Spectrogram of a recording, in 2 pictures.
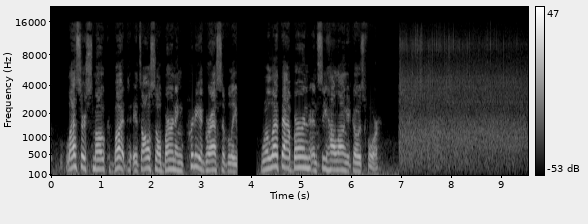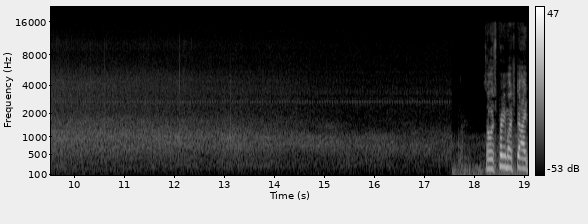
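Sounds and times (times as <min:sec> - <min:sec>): smoke element hissing: 0:07.0 - 0:17.6.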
